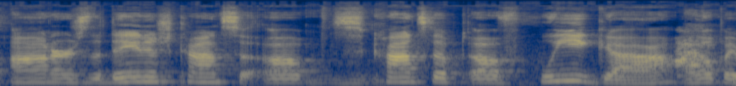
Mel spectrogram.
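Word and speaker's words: hygge: It's spelled Hyggge, but it's pronounced Huga, Oh, Hugo.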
